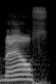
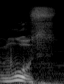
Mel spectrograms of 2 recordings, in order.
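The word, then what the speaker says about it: Maus: and a naked illustration it's pronounced mouse okay i didn't know if it had like a german like moose moose graphic novel mouse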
